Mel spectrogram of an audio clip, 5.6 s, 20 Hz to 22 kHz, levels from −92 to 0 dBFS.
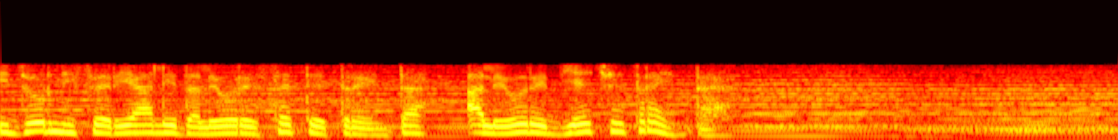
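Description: Nothing in the audio stood out as a problem on listening.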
